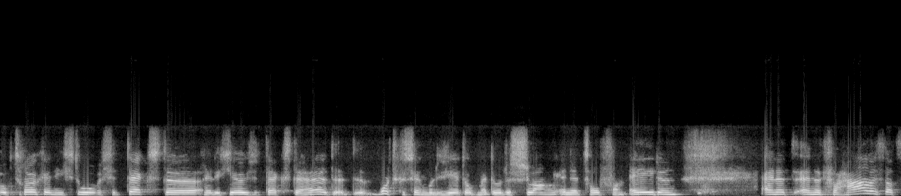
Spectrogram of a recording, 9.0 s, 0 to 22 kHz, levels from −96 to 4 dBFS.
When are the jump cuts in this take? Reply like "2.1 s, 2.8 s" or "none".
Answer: 2.0 s, 3.3 s, 5.6 s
